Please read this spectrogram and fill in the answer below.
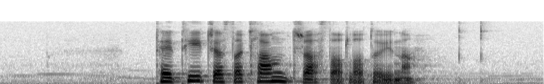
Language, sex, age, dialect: Faroese, female, 15-35, Sandoy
